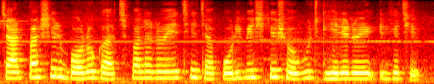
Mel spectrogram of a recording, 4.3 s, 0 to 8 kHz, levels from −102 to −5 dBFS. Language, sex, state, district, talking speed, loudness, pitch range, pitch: Bengali, female, West Bengal, Alipurduar, 140 wpm, -17 LUFS, 205-240 Hz, 220 Hz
